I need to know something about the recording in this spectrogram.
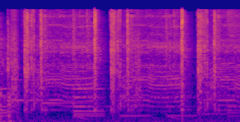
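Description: Camera-shutter click sound effects, a few sharp clicks spread through the two seconds, over faint electronic tones that slide in pitch.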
